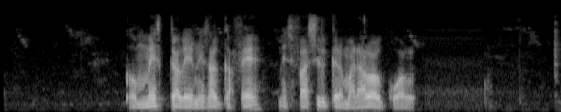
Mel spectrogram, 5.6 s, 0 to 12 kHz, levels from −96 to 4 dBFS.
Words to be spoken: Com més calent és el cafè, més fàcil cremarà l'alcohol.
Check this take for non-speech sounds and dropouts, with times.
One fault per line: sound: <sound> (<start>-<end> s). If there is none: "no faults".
no faults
